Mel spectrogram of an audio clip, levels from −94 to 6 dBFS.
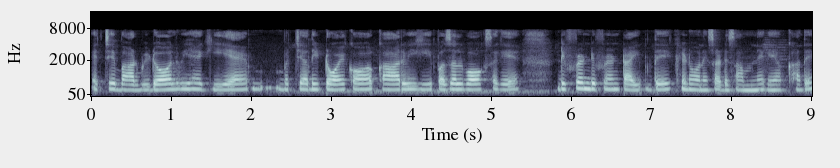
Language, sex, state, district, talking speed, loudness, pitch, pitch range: Punjabi, female, Punjab, Fazilka, 165 wpm, -18 LUFS, 210 Hz, 200-220 Hz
